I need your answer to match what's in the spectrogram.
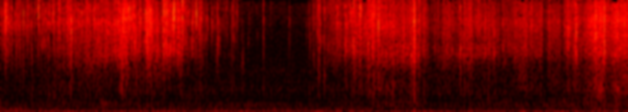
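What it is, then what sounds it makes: Tissue paper being crinkled. Two handfuls of thin, multicolored tissue paper squares are crushed in both fists, crinkled with the fingertips, then opened in the palms. The result is a soft, steady stream of bright, dry crinkling and crackling, with a brief quieter lull near the middle before the rustling picks up again.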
